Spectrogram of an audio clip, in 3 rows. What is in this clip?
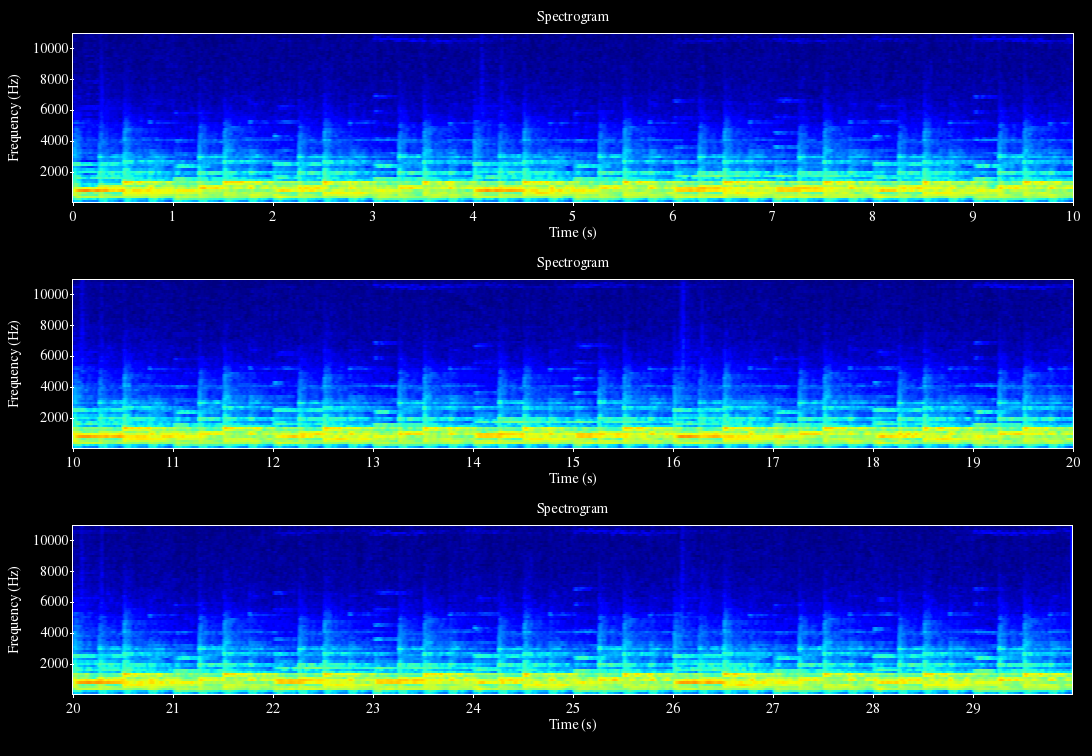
Music > Solo instrument
Piano loops 084 efect 4 octave long loop 120 bpm
120, free, music, pianomusic, simple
